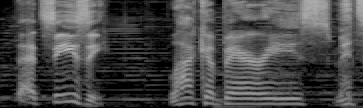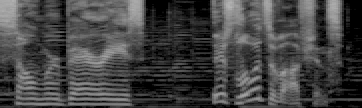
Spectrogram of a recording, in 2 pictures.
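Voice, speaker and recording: A woman's voice: sits low, lively intonation, slow, soft background music, full character voice. A woman voicing a casual, confident quiz attendee in an anime fantasy game. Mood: casual, musing.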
